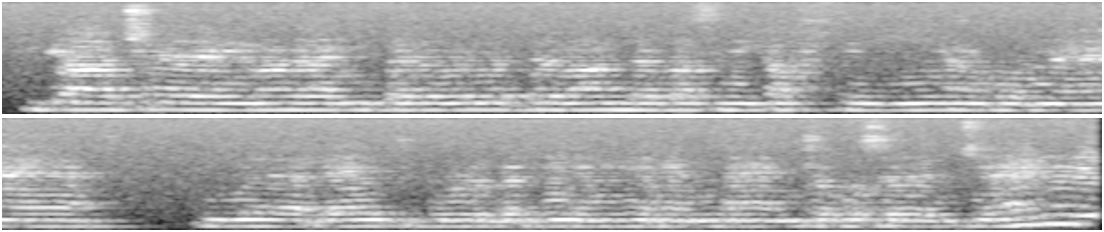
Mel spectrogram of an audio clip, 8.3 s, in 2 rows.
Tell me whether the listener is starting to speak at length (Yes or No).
Yes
